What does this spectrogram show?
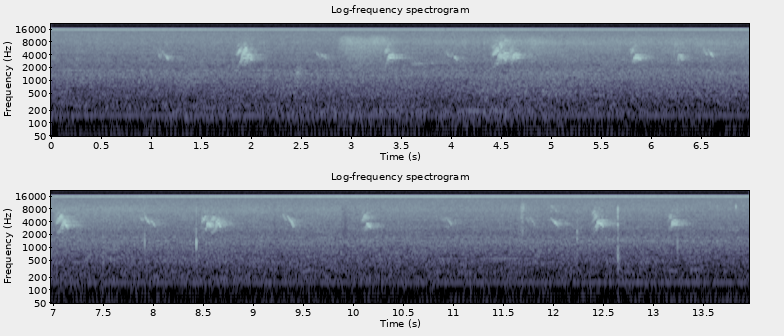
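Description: Small birds chirping faintly: short high chirps, one or two a second, over a steady low hum.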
